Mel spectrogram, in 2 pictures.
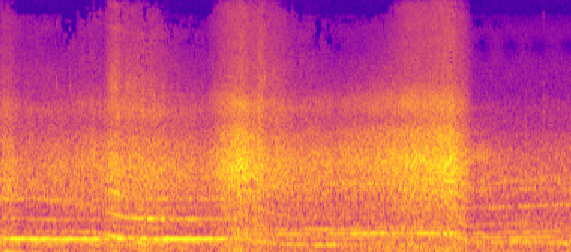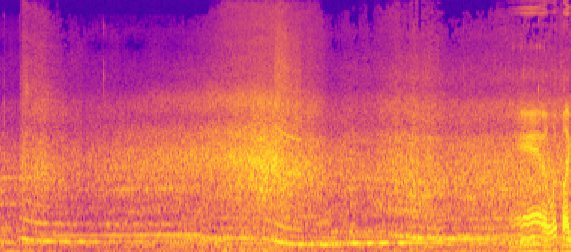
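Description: Race cars in a Gran Turismo GT Cup race at Willow Springs International Raceway drone down the long straightaway, engine tones rising and dipping in pitch as they pass, steady and moderately loud beneath a commentator's voice.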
